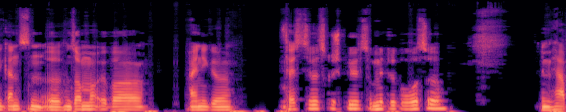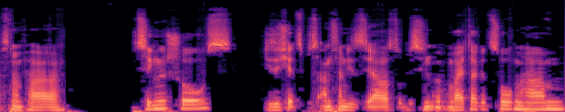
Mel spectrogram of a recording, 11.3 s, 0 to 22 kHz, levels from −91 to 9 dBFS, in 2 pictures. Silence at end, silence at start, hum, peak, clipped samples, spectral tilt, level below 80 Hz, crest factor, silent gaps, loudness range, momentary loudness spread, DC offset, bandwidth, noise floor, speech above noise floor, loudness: 0 s; 0 s; none; -2 dBFS; under 0.1%; -5.5 dB/octave; -40 dBFS; 14 dB; none; 2 LU; 10 LU; under 0.1%; 15 kHz; -73 dBFS; 58 dB; -16 LUFS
